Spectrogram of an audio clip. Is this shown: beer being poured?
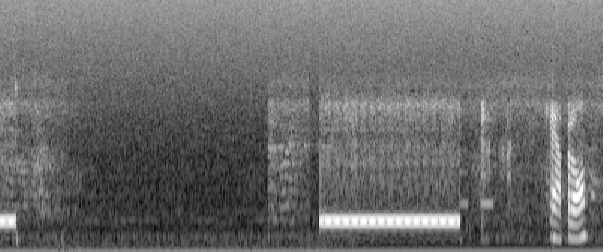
no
